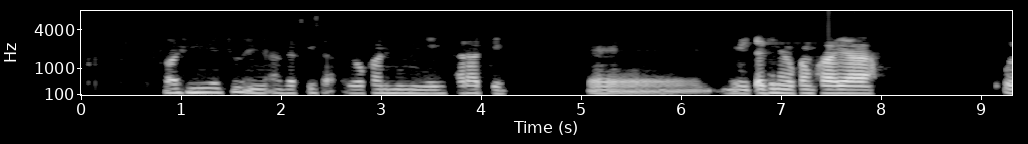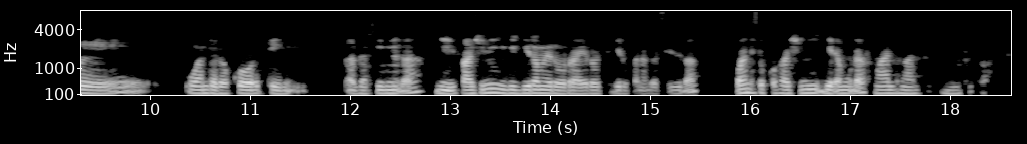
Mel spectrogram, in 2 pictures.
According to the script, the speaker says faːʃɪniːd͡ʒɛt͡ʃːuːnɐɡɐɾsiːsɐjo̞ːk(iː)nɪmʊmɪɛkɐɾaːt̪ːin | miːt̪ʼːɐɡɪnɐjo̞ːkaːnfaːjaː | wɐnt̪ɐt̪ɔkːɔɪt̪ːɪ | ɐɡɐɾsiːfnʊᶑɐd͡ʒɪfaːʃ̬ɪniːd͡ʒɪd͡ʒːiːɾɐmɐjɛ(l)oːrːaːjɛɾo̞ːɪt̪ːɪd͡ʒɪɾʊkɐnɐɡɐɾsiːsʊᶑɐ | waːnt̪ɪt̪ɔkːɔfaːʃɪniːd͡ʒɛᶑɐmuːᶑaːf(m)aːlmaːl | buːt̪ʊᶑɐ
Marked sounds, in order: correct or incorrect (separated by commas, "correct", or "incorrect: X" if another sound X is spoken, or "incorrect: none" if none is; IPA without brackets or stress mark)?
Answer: incorrect: aː, incorrect: ɾ, correct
